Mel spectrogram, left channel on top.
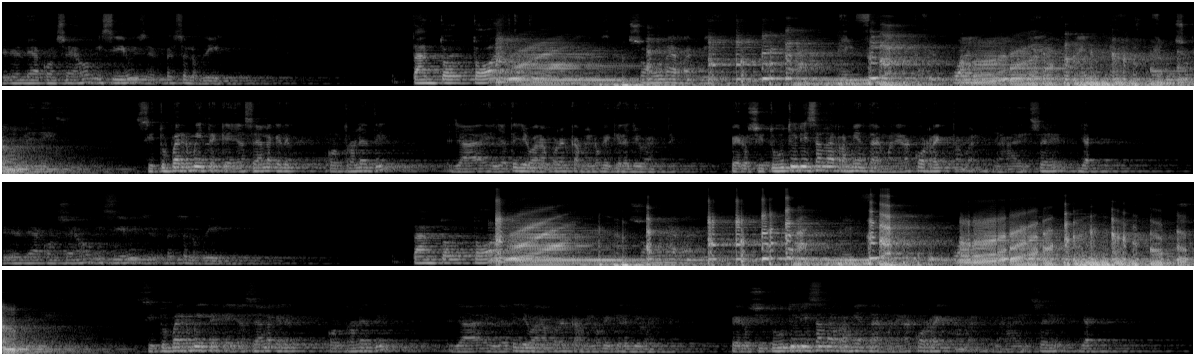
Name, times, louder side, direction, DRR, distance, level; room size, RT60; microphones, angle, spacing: voice 1, 0.0-2.3 4.1-6.0 6.3-7.5 8.3-12.5 13.3-14.8 15.1-15.9 16.4-18.5 19.2-22.8, left 3 dB, 80° left, 6 dB, 0.9 m, -34 dB
sound 1, 4.9-12.2, right 3 dB, 90° right, 0.6 m, -25 dB
21.5 x 8.1 x 3.6 m, 2.2 s
head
